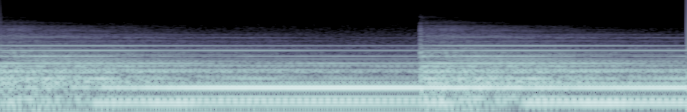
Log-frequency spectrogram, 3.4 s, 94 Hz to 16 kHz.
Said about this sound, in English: He was endeavoring to pierce the darkness with his ferret eyes when the chimes of a neighboring church struck the 4 quarters. So he listened for the hour.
